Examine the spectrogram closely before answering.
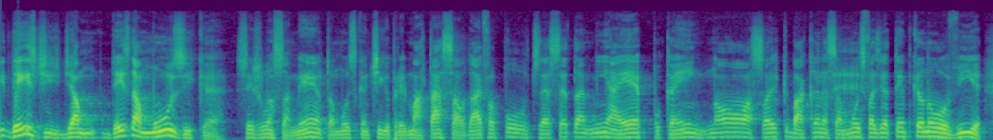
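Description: Very fast, a man speaks at a medium pitch with ordinary pitch variation, in a very clean, dry, close recording with a silent background and no echo. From Paraná, Brazil. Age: 30s. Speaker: radio station director. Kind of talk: casual chat.

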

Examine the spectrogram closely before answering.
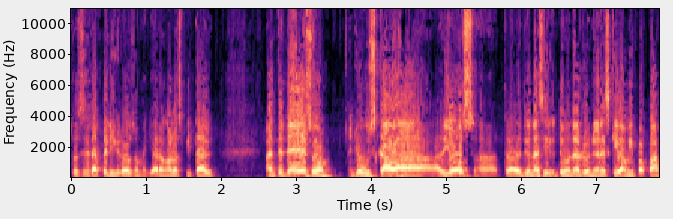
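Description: At a moderate pace, a man with a Costa Rican accent speaks at a medium pitch with ordinary pitch variation. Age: 20s. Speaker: wheelchair user, former youth footballer. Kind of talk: testimony.

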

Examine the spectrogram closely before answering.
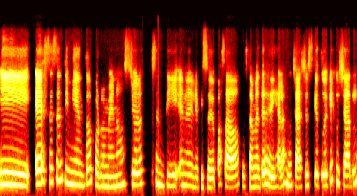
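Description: With music in the background, a woman's shrill, fairly high voice runs at a moderate pace with hardly any pauses and ordinary pitch variation. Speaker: podcast co-host, teacher. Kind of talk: casual chat. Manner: gets louder and higher when excited.

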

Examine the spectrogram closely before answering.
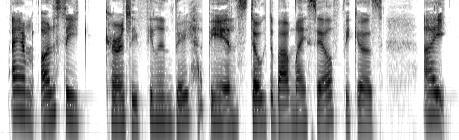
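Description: A woman speaks at medium pitch and a moderate pace, with an unremarkable speaking voice. The recording is very clean, with a silent background. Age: 20s. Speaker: podcaster. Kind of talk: casual monologue.

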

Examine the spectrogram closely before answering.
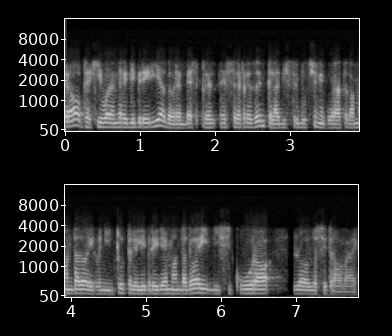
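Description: Speaking very fast, a man has a slight Sardinian accent. His voice sits at medium pitch with fairly even intonation. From Sardinia, Cagliari. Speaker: author and magazine editor. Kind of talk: interview. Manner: halting, with repetitions.

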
